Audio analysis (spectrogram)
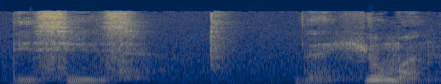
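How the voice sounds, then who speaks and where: Very slow, low-voiced earnest man. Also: a little hiss or hum. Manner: halting, earnest, phrases broken by pauses. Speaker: spiritual group leader. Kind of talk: spiritual address to group members.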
